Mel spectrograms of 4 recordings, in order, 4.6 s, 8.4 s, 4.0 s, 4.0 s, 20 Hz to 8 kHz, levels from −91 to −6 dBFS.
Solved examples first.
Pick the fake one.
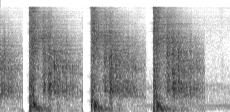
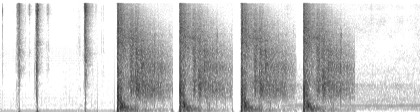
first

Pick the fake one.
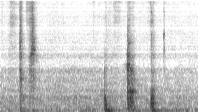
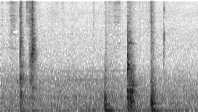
first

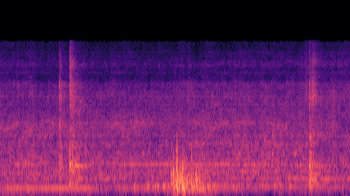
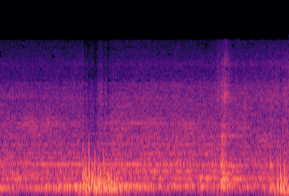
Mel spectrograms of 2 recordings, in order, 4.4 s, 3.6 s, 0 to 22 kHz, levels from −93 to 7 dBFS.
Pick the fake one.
first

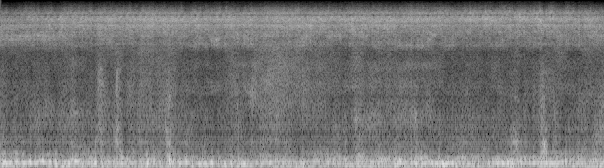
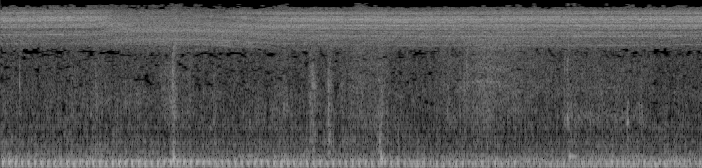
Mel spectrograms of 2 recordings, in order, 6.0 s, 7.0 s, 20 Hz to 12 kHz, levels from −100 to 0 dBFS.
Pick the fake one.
first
